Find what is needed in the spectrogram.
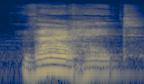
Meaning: truth
- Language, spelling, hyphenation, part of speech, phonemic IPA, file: Dutch, waarheid, waar‧heid, noun, /ˈʋaːr.ɦɛi̯t/, Nl-waarheid.ogg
